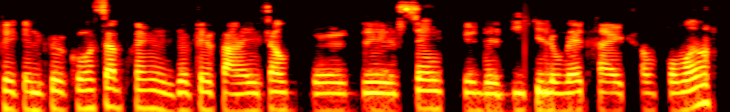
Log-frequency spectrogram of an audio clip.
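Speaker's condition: Dystonia; present since birth

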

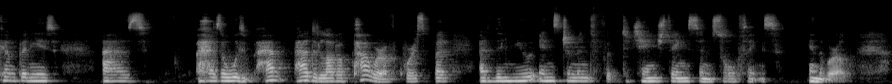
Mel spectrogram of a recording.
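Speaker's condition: No condition

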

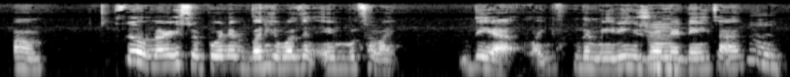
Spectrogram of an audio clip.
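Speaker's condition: Cerebral palsy; age 28, needs help with most daily living activities

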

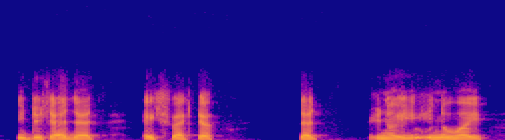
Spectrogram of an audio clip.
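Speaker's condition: Spinal muscular atrophy type 2; neuromuscular

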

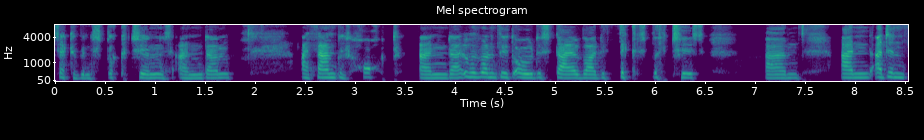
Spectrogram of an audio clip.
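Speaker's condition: Deafness; relies on lip reading

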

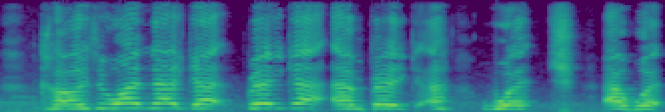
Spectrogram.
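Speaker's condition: Cerebral palsy; since childhood, occasional dribble on chin, mouth held a certain way, fell on stage at Royal Albert Hall; voice described by speaker as cute

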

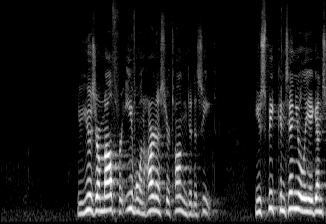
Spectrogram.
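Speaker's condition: No condition

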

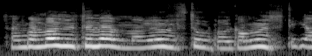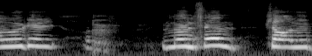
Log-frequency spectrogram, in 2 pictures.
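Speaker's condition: Cerebral palsy; walking difficulty

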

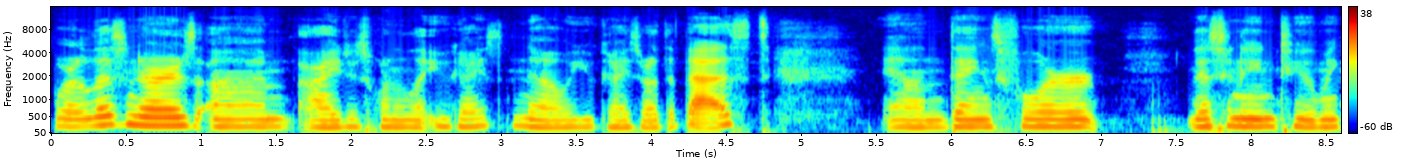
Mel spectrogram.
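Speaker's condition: Down syndrome; also hard time breathing

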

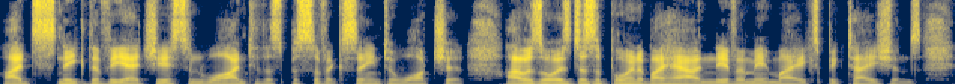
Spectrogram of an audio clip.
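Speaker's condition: No condition

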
